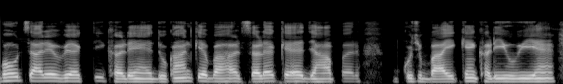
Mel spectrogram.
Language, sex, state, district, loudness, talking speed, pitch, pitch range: Hindi, male, Jharkhand, Deoghar, -16 LUFS, 170 wpm, 140 Hz, 135-150 Hz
